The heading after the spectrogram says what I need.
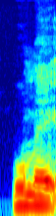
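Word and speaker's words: Wu Mei: Wume is the Mandarin pronunciation of Ningu.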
